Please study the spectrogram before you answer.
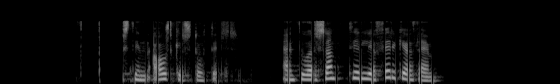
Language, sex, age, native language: Icelandic, female, 30-39, Icelandic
